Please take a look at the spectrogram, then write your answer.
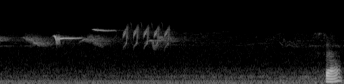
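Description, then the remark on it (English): A big flock of red crossbills in flight in a forest around 7 o'clock, to the south: quick, high chips and a rapid run of about five repeated notes, then a short burst of lower, buzzy calls near the end, all fairly faint with no talking. “And I hear a big flock of crossbills down to the south.”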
